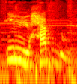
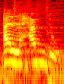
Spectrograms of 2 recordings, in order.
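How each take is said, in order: First: The word begins with an i vowel. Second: The word begins with an a vowel. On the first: The speaker calls it wrong. "Kita tak baca ilhamdu" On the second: The speaker calls it right. "hamzah wasal berbaris fathah, baris atas"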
